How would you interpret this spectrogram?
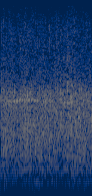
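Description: An audience applauds in a dense, steady wash of clapping that holds an even level throughout, with no voices heard over it.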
